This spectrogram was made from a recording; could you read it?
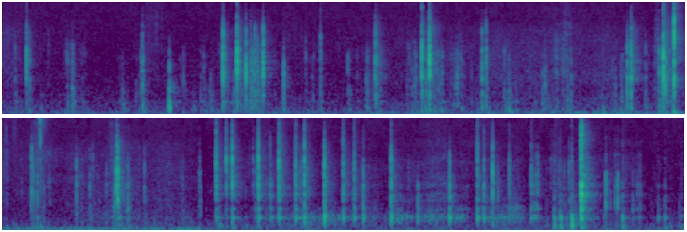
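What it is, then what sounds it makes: Plastic tub of felt-tip markers. A medium cylindrical clear plastic tub full of colourful felt-tip markers is held in both hands and tapped and scratched on its sides with long dark-painted nails. Many quick, bright, crackly clicks and crinkly scrapes come in irregular bursts, each dying away almost at once. Faint low hum sits underneath.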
